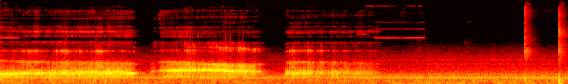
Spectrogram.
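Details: Burping: three long, loud, drawn-out belches, the last fading into a softer rumble, after eating cake and ice cream.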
